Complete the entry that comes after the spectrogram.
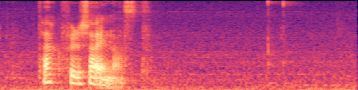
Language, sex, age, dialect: Faroese, female, 36-60, Suðuroy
